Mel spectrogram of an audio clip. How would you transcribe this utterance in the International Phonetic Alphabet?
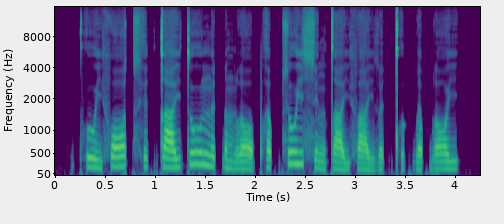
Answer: pʰ uː˨˩ j f ɔː˨˧ t͡sʰ ɪ˨˥ k̚ t̪ aː˨˧ j t̪ uː˥ n̪ ɵ˧ t̚ ɐ˨˩ m l ɔː˨˩ pʰ ɐ˨˥ p̚ s uː˥ j s ɪ˨˩ ŋ t̪ aː˨˩ j f aː˨˩ j l ɵ˨ t̚ pʰ ʊ˨ k̚ l ɐ˨ p̚ l ɔː˧ j

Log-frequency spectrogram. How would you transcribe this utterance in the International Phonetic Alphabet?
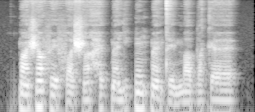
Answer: k͡p ã˧ ʃ ã˦ f e˧ f a˨ ʃ ã˨˦ h ɛ˦˨ k͡p ɛ̃˧ j i˦ k͡p ũ˦ k͡p ɛ̃˧ t e˨ m a˧ b a˧ k ɛ˧

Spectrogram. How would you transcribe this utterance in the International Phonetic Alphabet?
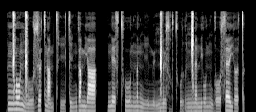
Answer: ŋ͡ǁ oː˥ ŋ͡ǁ uː˩ z ø˥ t ŋ a˧ m tʰ iː˩ t i˧ ŋ ɡ a˥ m j a˥ | ŋ eː˥ s tʰ uː˥ n ŋ ə˥ n ŋ iː˩ m y˩ ŋ͡ǁ y˧ z ɔ̤˩ tʰ u˩ r ŋ͡ǁ ɛ˧ n j uː˧ n ŋ ɡ oː˩ s ɛ˥ j ə˧ t

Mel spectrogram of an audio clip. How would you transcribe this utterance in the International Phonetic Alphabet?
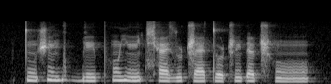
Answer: t̪ ũ ʃ ẽ ɡ u ɡ͡b e pʰ õ j ẽ t͡ɕʰ æ z u ʈ͡ʂ æ t o ʈ͡ʂ ẽ ɗ æ ʈ͡ʂʰ õ

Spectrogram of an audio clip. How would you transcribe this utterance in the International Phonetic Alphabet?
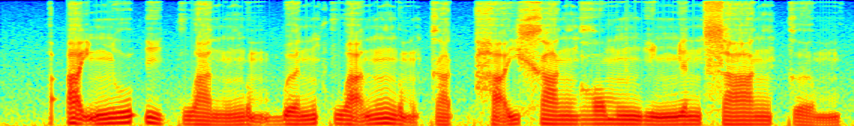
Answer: ʔ a̰˧˨ j ɲ u˨˦ ʔ i˧˩ k w a˧˩ n ŋ ə̰˧˨ m ɓ ə˨˦ n k w a̰˧˥ n ŋ ə̰˧˨ m k a˨˩ k̚ h a̰˧˥ j x a˧ ŋ ɣ ɔ˧ m ŋ i˨˩ ɲ ə˧ n s aː˧ ŋ k ə˧˩˨ m

